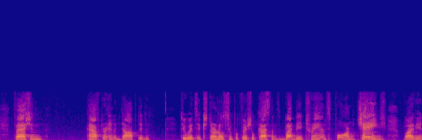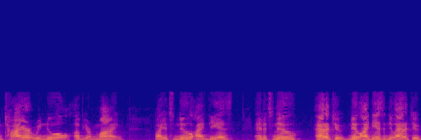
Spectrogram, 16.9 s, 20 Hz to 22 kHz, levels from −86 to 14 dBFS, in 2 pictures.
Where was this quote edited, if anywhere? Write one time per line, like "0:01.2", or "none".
none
